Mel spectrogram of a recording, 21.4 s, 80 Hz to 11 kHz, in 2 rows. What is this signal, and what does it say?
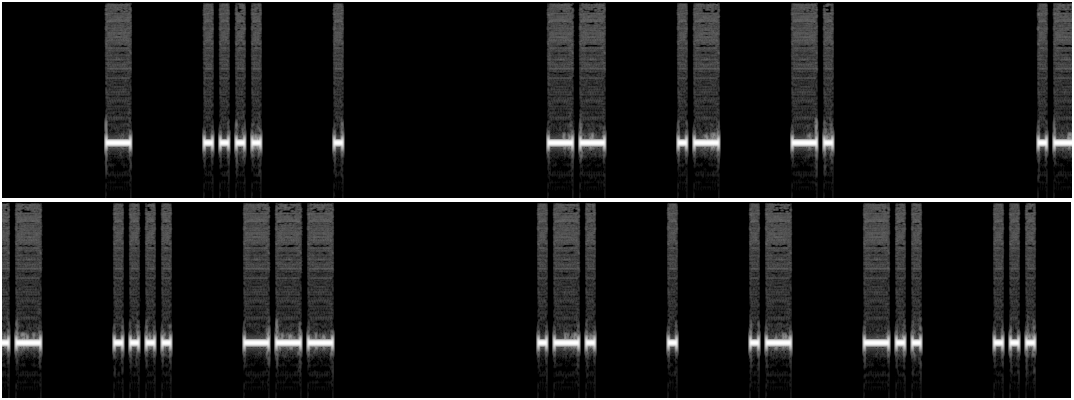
Morse code, heard as a keyed tone, about 15 wpm, spaced as for 8 wpm, 1000 Hz. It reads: THE MAN WHO READS
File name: qotdfiles / 8wpm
